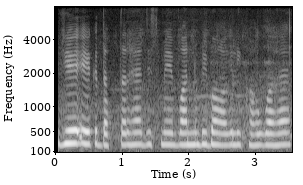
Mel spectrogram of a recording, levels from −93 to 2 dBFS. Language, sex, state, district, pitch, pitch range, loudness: Hindi, female, Punjab, Pathankot, 235 Hz, 235-245 Hz, -15 LUFS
